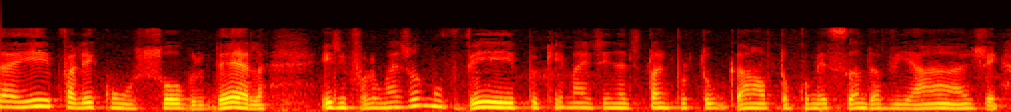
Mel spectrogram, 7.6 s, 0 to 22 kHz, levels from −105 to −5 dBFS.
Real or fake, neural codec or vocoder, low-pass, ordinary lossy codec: real; none; none; none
